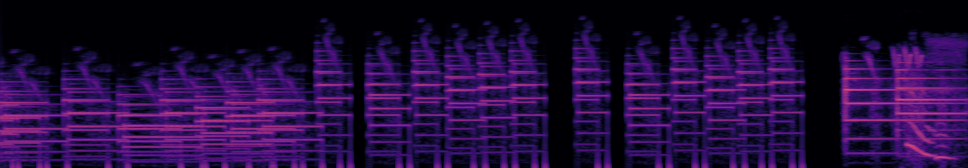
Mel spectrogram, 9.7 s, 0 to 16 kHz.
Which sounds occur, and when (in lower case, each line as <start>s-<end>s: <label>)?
0.0s-3.5s: doorbell
0.1s-0.4s: tweet
0.7s-1.0s: tweet
1.4s-1.6s: tweet
1.8s-2.0s: tweet
2.2s-2.6s: tweet
2.8s-3.0s: tweet
3.2s-3.4s: tweet
3.6s-5.4s: doorbell
3.7s-3.9s: tweet
4.1s-4.4s: tweet
4.5s-4.7s: tweet
4.8s-5.0s: tweet
5.1s-5.4s: tweet
5.7s-6.1s: doorbell
5.8s-6.0s: tweet
6.3s-8.0s: doorbell
6.3s-6.5s: tweet
6.8s-6.9s: tweet
7.1s-7.3s: tweet
7.4s-7.6s: tweet
7.7s-7.9s: tweet
8.4s-9.6s: doorbell
8.6s-8.8s: tweet
8.9s-9.2s: tweet
9.0s-9.6s: human voice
